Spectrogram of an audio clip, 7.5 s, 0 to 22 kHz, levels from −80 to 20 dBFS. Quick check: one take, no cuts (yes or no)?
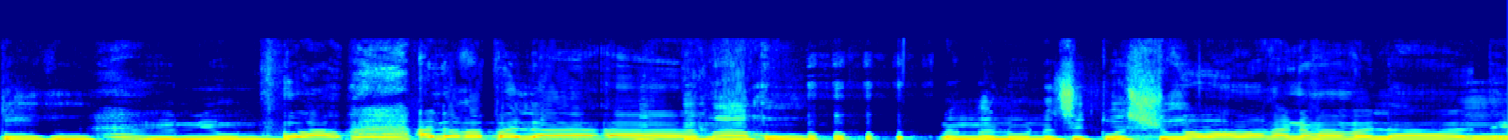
yes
